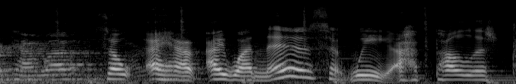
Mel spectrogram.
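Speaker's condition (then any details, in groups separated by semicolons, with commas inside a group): Traumatic brain injury; boulder strike, major reconstructive surgery, wheelchair; ten years post-injury, ongoing recovery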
